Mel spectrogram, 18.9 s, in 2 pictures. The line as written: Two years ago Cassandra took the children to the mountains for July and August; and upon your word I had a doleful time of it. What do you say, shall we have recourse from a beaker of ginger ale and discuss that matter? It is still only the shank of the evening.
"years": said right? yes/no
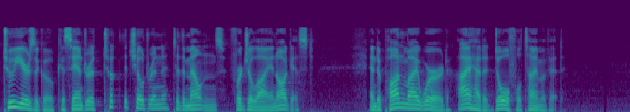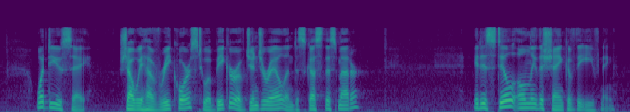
yes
